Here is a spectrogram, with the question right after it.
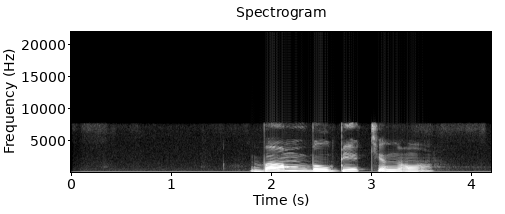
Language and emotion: Russian, neutral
